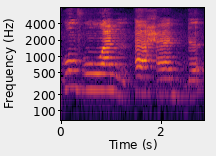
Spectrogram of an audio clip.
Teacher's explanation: izhar artinya jelas halqi artinya tenggorokan karena huruf hamzah ada di tenggorokan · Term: izhar halqi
